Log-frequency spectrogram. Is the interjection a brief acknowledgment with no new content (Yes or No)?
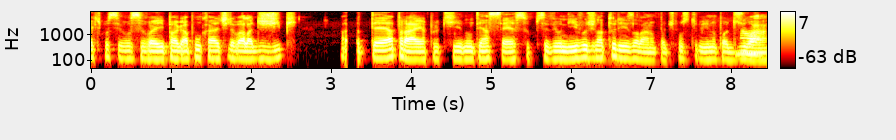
Yes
